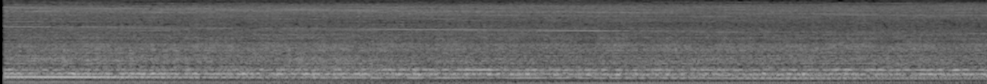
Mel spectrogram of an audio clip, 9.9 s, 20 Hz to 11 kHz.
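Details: Apell washing machine drum slowing down from 1000 rpm spin: loud, rumbling roar from bad drum bearings.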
